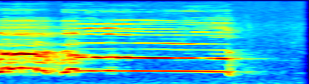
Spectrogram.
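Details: Rooster crowing: a loud, harsh, broken opening gives way to a long, steady, strongly harmonic held note that cuts off sharply after under two seconds, followed by quiet background.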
